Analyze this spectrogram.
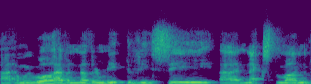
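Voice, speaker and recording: A man with an American accent talks in an ordinary speaking voice at a fairly high pitch, with ordinary pitch variation over a quiet background. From New Jersey. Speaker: webinar host, marketing executive; webinar host. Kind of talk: webinar presentation. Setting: video call. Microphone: video call.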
